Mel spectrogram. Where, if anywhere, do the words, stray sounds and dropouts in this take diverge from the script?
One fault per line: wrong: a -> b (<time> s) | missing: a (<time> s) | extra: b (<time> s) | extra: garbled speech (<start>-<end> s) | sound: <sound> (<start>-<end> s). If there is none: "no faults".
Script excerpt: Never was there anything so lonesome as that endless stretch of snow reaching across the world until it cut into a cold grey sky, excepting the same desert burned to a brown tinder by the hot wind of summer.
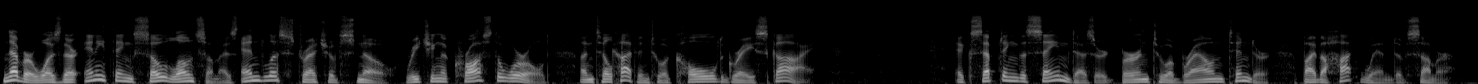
missing: that (2.4 s)
missing: it (6.1 s)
